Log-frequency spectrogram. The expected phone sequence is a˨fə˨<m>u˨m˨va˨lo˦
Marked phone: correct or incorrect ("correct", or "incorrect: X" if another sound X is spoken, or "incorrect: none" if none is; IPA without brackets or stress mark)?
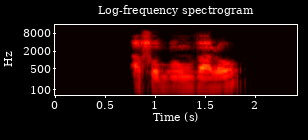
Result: incorrect: b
